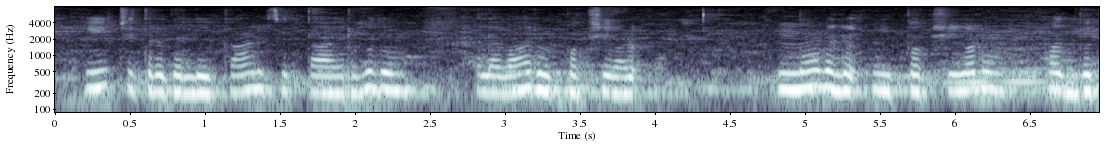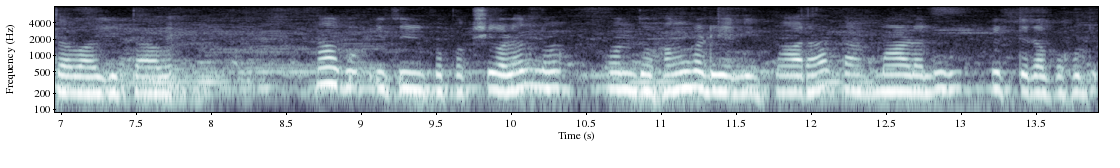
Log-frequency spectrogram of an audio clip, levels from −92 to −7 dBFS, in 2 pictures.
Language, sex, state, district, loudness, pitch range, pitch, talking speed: Kannada, female, Karnataka, Belgaum, -15 LUFS, 210-240 Hz, 225 Hz, 75 wpm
